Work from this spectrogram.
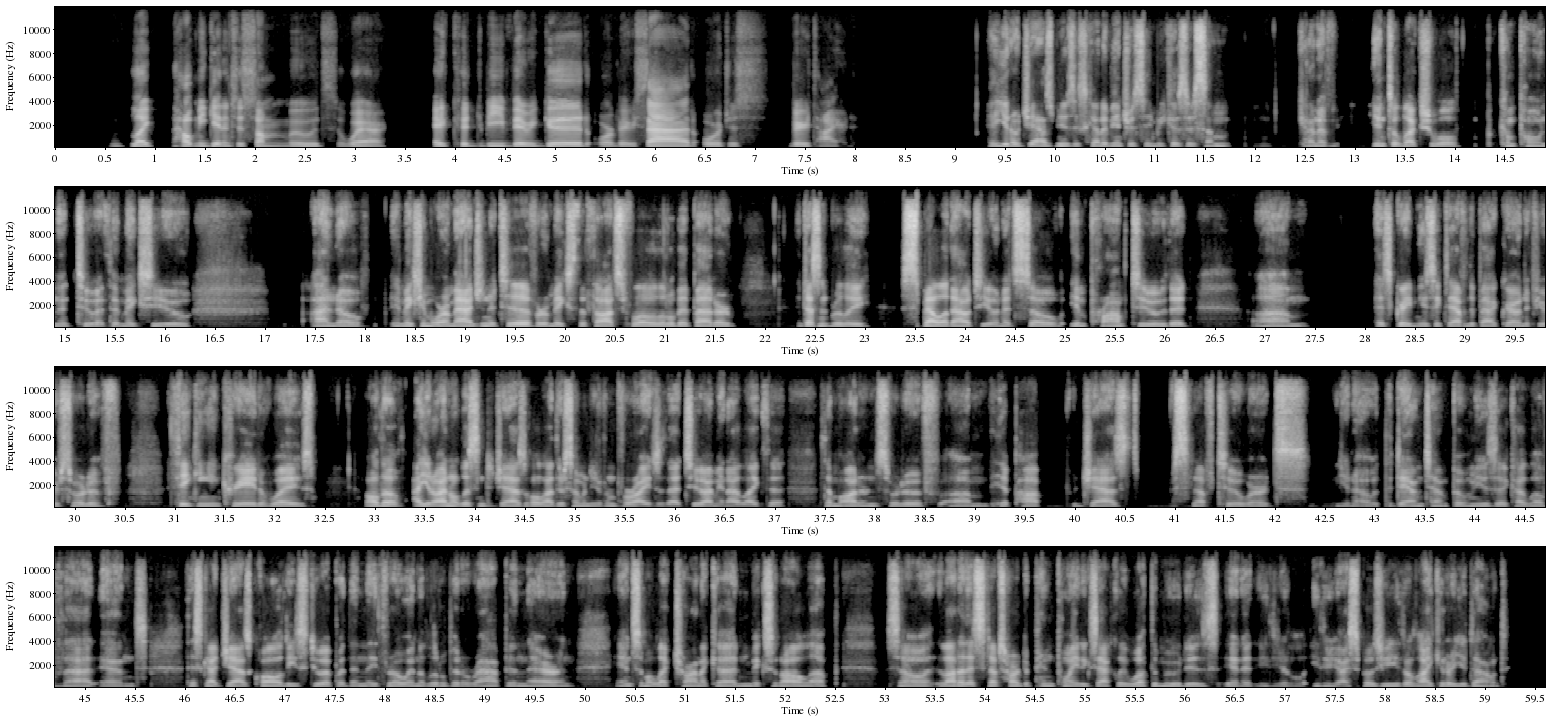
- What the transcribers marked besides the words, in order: other background noise; tapping
- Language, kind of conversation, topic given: English, unstructured, How do you think music affects your mood?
